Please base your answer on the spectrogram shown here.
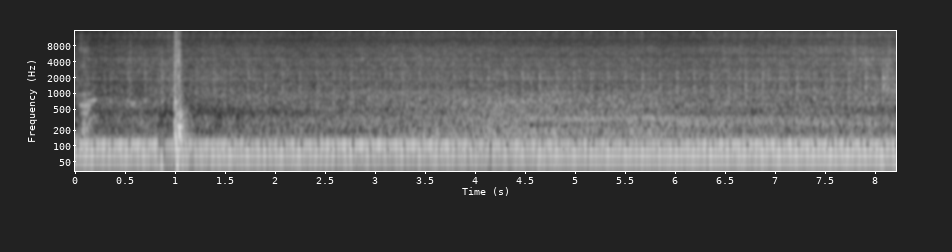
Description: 2010 6.7 Cummins deleted making knocking noise sounds like it’s coming from the bottom end.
